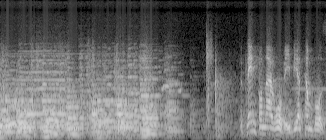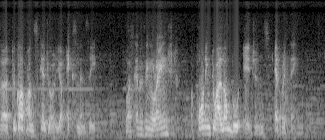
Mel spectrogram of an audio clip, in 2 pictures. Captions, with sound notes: (heels click) - The plane from Nairobi via Tambosa took off on schedule, your Excellency - Was everything arranged? - According to our local agents, everything.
